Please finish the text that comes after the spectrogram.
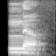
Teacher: ना को उच्चारित करने में क्या होगा कि जिह्वा हल्का सा मसूड़ों को छूने का स्पर्श करेगी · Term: वतस्य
